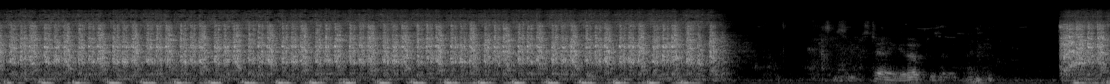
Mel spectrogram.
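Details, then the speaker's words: Kawasaki Ninja 500 that cranks but won't start (title says it has spark and compression), choke on. The starter churns about three times a second for seven seconds with no firing. The owner doubts it has enough fuel, suspecting fuel starvation. "Throw the choke on. Now honestly, I don't think it's got enough fuel in it."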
